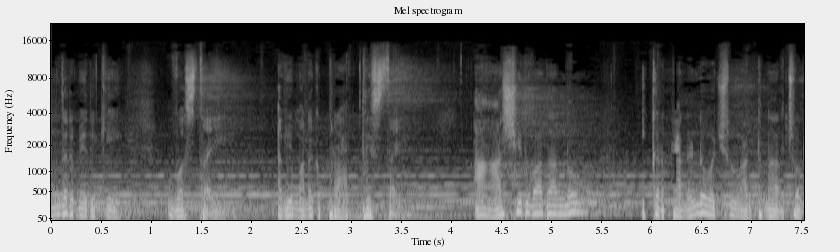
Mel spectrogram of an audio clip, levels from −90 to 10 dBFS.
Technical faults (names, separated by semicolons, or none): corrupt frame decoded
